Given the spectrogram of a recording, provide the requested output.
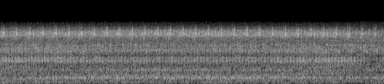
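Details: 2014 Kia Sportage 3 facelift, AWD, 13,000 km: fast, fairly even light ticking about four per second over a steady idle. Engine ticking, source unclear, not confirmed.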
